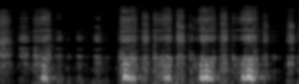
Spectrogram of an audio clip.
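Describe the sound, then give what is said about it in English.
A voice imitates the shivering, halting breaths of a tiny creature curled up on a cave floor: a run of uneven, shaky gasps and voiced sighs, fairly loud, with brief pauses between bursts. “yes, it breaks apart into a blue mist, which just evaporates into the air to reveal a tiny creature curled up and shivering on the floor of the cave, its breathing and halting sighs that seem to match the pattern of the blue light's irregular glow.”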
